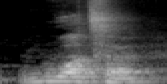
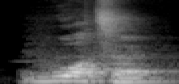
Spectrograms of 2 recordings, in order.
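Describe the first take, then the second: The two takes are said the same way.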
